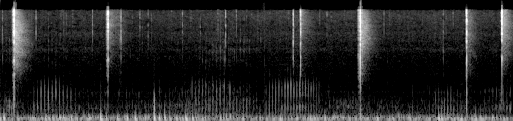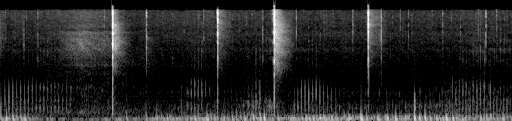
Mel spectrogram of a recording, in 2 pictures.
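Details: Domestic cat, an orange tabby sleeping on a wool rug by a fire, purrs in a low buzzing rumble in breath-length cycles with one softer pause, while the fireplace crackles and pops throughout.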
